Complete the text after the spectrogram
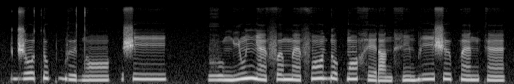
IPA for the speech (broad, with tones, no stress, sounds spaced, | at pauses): d͡ʒ oː˦ t ɾ u˦ k b ɨ˨ d ɔ̃˧ | ʃ iː˧ | ɣ u˨ ŋ j ũ˦ ɲ ɛ̃˨ f ə˧ m ɛ̃˨ f ɔ̃˦ ɗ o˧ k͡p ɔ̃˦ h e˨ ɾ a˨ n h ĩ˧ b iː˦ ʃ ɨ˦ p ɛ̃˦ n k ɛ̃˧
